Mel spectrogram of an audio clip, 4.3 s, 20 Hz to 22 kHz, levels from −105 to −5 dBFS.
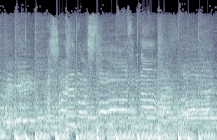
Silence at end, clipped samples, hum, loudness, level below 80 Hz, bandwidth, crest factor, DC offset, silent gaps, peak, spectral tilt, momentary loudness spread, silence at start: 0 s; 0.2%; none; -11 LUFS; -16 dBFS; 18.5 kHz; 10 dB; under 0.1%; none; 0 dBFS; -4.5 dB/octave; 2 LU; 0 s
